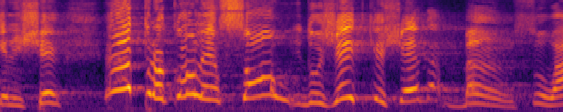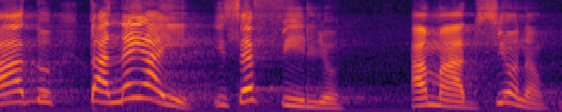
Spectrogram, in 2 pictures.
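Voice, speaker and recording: A middle-aged man preaches on a stage mic in a church hall, his voice unusually high and bright. The long reverb trails after each phrase. He keeps the congregation engaged with rhetorical questions. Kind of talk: sermon.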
